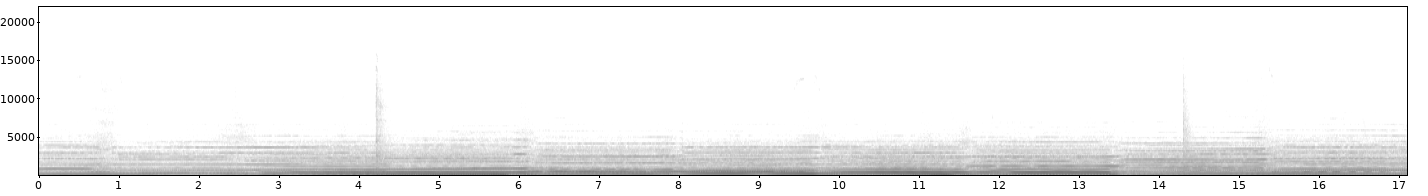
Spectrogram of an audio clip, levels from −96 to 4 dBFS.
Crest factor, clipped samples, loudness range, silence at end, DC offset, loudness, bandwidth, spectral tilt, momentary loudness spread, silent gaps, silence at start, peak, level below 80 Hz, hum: 14 dB; under 0.1%; 7 LU; 0 s; under 0.1%; -50 LUFS; 10 kHz; -8 dB/octave; 12 LU; none; 0 s; -34 dBFS; -70 dBFS; none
